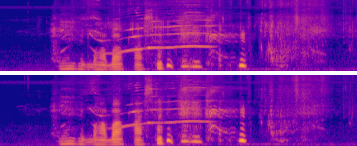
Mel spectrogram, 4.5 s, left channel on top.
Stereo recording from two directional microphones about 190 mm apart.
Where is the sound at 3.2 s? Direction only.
15° left (ahead or behind).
